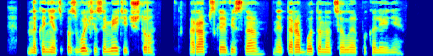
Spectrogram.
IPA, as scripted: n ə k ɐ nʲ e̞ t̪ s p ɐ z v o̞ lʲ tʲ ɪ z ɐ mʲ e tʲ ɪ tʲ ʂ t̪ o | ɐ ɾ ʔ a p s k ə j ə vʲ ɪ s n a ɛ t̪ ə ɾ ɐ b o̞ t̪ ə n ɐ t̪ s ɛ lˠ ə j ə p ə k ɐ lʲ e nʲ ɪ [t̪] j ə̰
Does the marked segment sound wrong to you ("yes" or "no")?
yes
